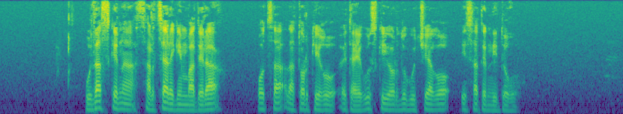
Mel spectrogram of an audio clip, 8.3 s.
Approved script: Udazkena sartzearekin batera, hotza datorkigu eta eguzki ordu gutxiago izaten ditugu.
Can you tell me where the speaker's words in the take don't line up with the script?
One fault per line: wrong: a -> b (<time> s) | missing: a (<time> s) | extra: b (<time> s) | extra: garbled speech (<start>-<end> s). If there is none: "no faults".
no faults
